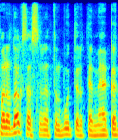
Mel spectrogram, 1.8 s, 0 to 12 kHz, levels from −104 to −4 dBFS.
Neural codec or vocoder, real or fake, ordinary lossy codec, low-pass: codec, 44.1 kHz, 7.8 kbps, DAC; fake; MP3, 96 kbps; 10.8 kHz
